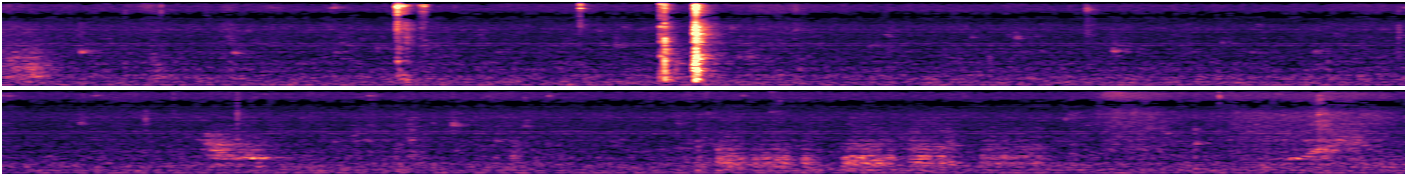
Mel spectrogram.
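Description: Small fly-tying scissors snipping: one sharp click about two seconds in, then a louder double click a second later. Faint handling sounds follow.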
